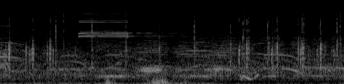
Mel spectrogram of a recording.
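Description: A big crowd at a Kentucky high school football game, Prestonsburg playing, makes a steady murmur with scattered shouts and a brief electronic tone, while a commentator talks over the stands.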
